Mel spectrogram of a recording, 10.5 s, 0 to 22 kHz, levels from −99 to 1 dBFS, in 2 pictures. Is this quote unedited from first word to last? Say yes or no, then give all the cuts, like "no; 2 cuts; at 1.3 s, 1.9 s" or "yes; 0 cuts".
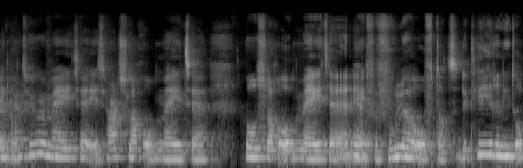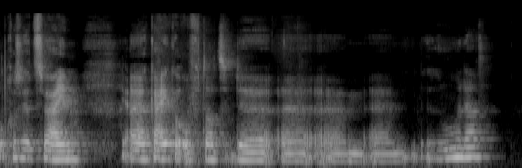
yes; 0 cuts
